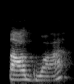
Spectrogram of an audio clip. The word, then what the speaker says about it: Bagua: So it's pronounced Bagua, and this is the main tool used in Feng Shui.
